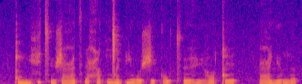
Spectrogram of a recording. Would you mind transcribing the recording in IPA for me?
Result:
ǃ y mʲ ə fʲ ə t͡sʼ y ʃ ə ʕ ə t͡sʼ i ħ ə tˤ ŋ͡ǀ y pʲ ə w o ʃ ɪ k ɔ w t͡sʼ ø ɦ y ɦ ɔ ǃ ɪ | ʕ i lʲ o ŋ ə

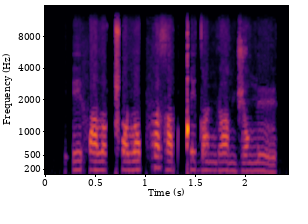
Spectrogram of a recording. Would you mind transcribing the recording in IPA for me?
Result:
ʔ e f ɑ l ɔ ǁ ɔ l ɔ p f ʌ s ɑ p ǃ e d ɑ ŋ ɡ ɑ n d͡ʒ ɔ ŋ ø

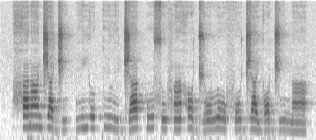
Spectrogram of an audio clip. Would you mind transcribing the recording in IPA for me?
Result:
h a˦ ɾ ã˦ d͡ʒ a˦˨ d͡ʒ i˨ k͡p i˨˦ j o˧ k i˧ l i˨ d͡ʒ a˨˦ k͡p u˧ s u˨ f ã˨˦ h ɔ˦˨ d͡ʒ o˨˦ l o˦˨ f o˨˦ d͡ʒ a˦˨ j ɔ˨˦ d͡ʒ i˧ n ã˧

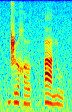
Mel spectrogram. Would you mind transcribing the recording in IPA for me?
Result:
ɖ͡ʐ ɯ χ ɤ | ʔ a n u

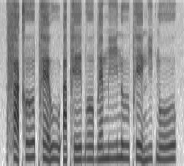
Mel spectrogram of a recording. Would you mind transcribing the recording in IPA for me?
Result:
f a˧˩ kʰ ɤː˧˥ pʰ ɛː˧˩ ʋ uː˧˩ ʔ a˩ pʰ eː˩˧ b ɤː˧ b ɛː˧˥ m iː˧˥ n ɯː˧ pʰ eː˥˨ ŋ iː˧˥ k̚ n oː˧˥

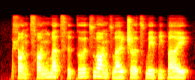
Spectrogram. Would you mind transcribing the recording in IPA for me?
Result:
x ɑ̰˨˩ ŋ t͡sʰ ɑ˧˥ ŋ n̪ w ä˥˩ t͡sʰ ɹ̩˨˩ k o˥ ʊ̯ t͡s w ɑ˥˩ ŋ s w a˧˥ ɪ̯ ʈ͡ʂ ɤ˥ t͡sʰ w e˥˩ ɪ̯ p i˧˥ p a˥ ɪ̯

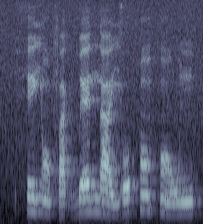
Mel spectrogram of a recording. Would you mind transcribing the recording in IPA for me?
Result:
h e˧ j ɔ̃˨ f a˨ ɡ͡b ɛ˧ n a˨ j o˨˦ h ɔ̃˧ k ɔ̃˨ w ĩ˧

